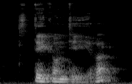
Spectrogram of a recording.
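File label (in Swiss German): "dekantiere", Alsatian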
